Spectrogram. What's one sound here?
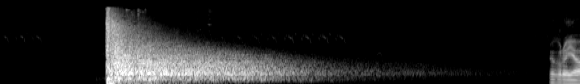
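A rifle shot cracks loudly and echoes away slowly.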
